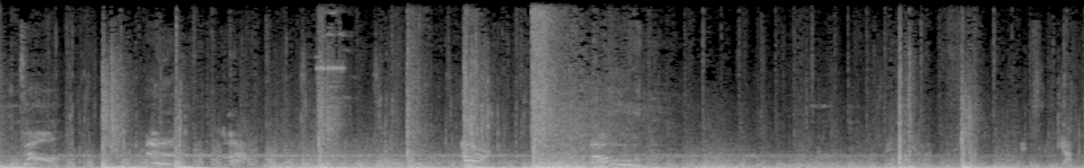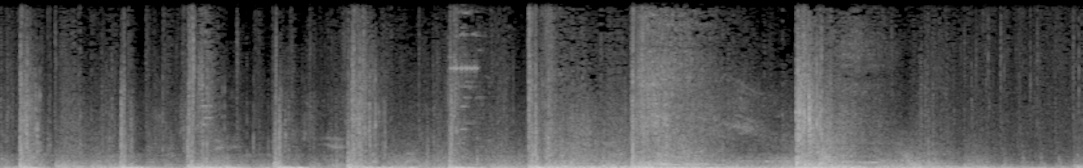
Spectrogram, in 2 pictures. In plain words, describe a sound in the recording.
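Punches and kicks land with heavy thuds in a fight.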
